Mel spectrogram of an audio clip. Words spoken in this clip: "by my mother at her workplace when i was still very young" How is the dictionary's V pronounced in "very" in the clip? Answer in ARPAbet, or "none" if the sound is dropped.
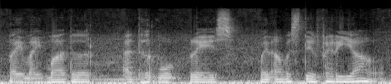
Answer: F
